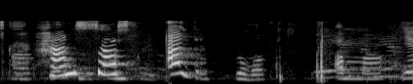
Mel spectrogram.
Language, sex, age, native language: Icelandic, female, 10, Icelandic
